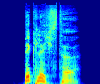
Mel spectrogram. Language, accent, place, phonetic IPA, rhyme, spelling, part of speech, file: German, Germany, Berlin, [ˈdɪklɪçstə], -ɪklɪçstə, dicklichste, adjective, De-dicklichste.ogg
- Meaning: inflection of dicklich: 1. strong/mixed nominative/accusative feminine singular superlative degree 2. strong nominative/accusative plural superlative degree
